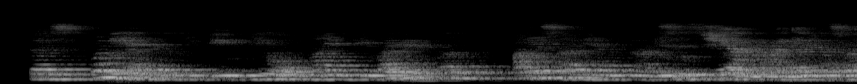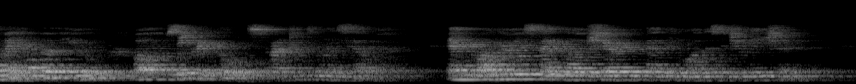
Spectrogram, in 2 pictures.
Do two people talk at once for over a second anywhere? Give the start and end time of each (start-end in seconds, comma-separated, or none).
7.2-8.6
